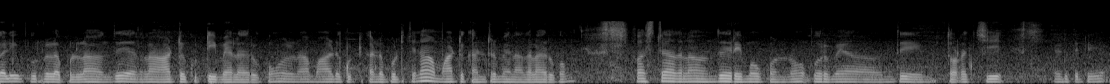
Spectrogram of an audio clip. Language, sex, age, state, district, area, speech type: Tamil, male, 18-30, Tamil Nadu, Nagapattinam, rural, spontaneous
